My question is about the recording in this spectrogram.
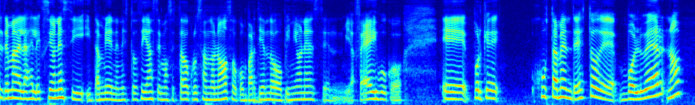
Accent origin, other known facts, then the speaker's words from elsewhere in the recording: Quilmes, Buenos Aires Province, Argentina; Yo no soy porteña, así que diga lo que quiera, soy quilmenia.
